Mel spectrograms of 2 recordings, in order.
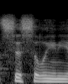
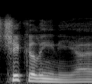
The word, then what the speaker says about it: Cicilline: go on and say it's not Cicilline it's chicolini okay Cicilline alright fine I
